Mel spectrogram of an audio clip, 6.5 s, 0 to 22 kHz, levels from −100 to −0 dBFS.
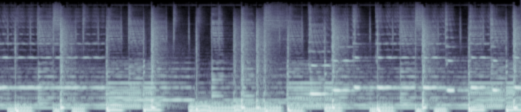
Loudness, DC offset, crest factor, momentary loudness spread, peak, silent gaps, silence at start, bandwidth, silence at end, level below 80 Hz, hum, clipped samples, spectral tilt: -15 LUFS; under 0.1%; 14 dB; 4 LU; 0 dBFS; none; 0 s; 17 kHz; 0 s; -20 dBFS; none; under 0.1%; -6 dB/octave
